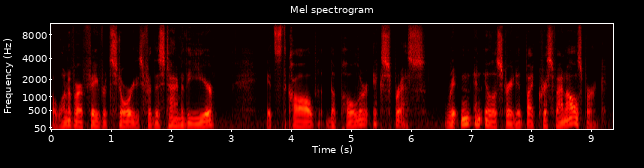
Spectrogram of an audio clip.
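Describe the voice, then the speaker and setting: A man in a Santa persona reading a picture book aloud to children in a gentle, expressive way. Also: deep voice, a little slow, no echo. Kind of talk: storybook read-aloud to children.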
